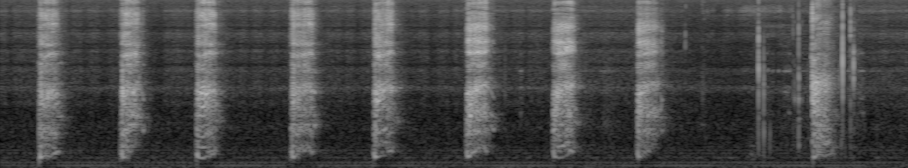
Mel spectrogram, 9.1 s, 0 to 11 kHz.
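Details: Dog coughing, recorded 2 February 2019: a run of about eight harsh, dry coughs in quick succession, then a few softer hacking sounds.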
